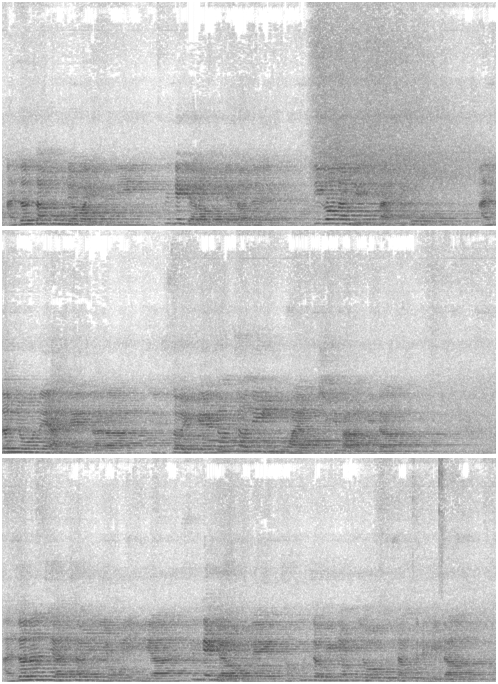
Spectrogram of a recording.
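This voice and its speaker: A woman giving a formal, measured and polite scripted safety announcement over a public transit PA system. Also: medium pitch, animated, soft background music. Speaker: station announcer. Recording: echoey station PA, distant, muffled, noisy.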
